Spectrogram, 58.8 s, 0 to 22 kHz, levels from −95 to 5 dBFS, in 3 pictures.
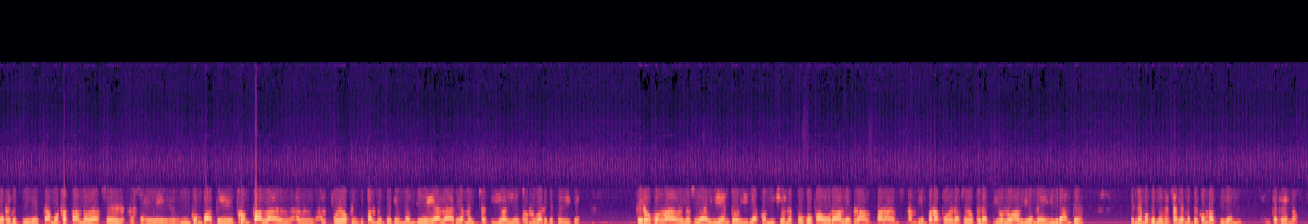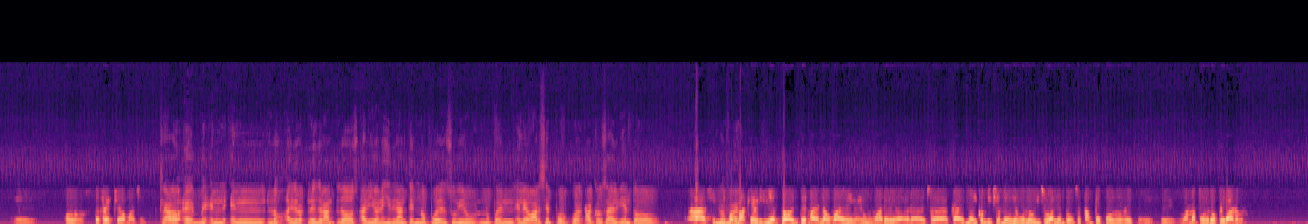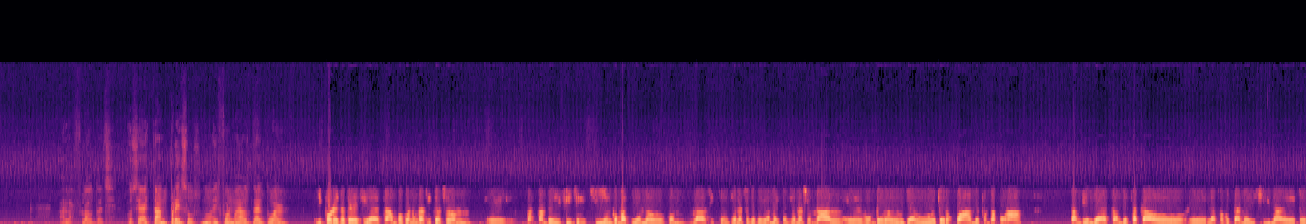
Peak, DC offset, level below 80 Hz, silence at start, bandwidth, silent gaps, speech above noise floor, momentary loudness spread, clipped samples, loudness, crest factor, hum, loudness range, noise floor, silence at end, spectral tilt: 0 dBFS; under 0.1%; -48 dBFS; 0 s; 10.5 kHz; none; 29 dB; 10 LU; under 0.1%; -17 LUFS; 16 dB; none; 5 LU; -46 dBFS; 0 s; -7.5 dB/octave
